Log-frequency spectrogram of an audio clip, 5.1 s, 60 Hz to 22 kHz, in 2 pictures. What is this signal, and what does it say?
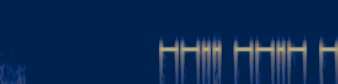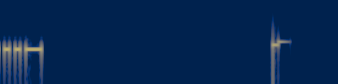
Morse code, heard as a keyed tone, about 31 wpm, 700 Hz. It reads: ZQX
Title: USA Call Sign Postfixes - 3 Letters 30wpm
